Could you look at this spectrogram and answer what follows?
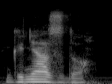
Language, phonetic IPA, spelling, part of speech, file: Polish, [ˈɟɲazdɔ], gniazdo, noun, Pl-gniazdo.ogg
